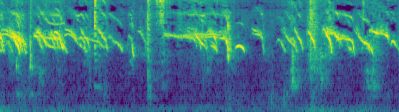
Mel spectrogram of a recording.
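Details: Baby chicks on a farm chirping: many overlapping high, thin peeps, each sliding downward, in a busy, continuous chorus with occasional soft rustling and thumps.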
